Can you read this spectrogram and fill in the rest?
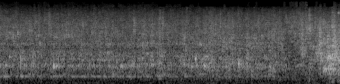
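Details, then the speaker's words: Old farmhouse hydronic heating zone refilled after cutting out a frozen pipe section, purged backwards through the return: steady hissing gush with bubbling as trapped air pushes out the purge hose into a water bucket. "Stick it right in the water. We can hear it bubbling. That one's good. You can hear the air going in there."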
